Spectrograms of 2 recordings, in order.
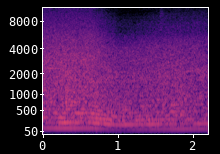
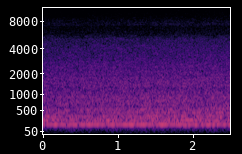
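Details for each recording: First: Sunbeam 5-speed stand fan, replacement fan, run on high: smooth steady airflow rush with a low, even motor hum and no rattle or ticking; fan runs healthy. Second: Stand fan running with blades refitted and no guard, after it started making a loud racket and squeaking (likely needs oiling); steady roar over a rough, uneven droning hum; fan blade imbalance.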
